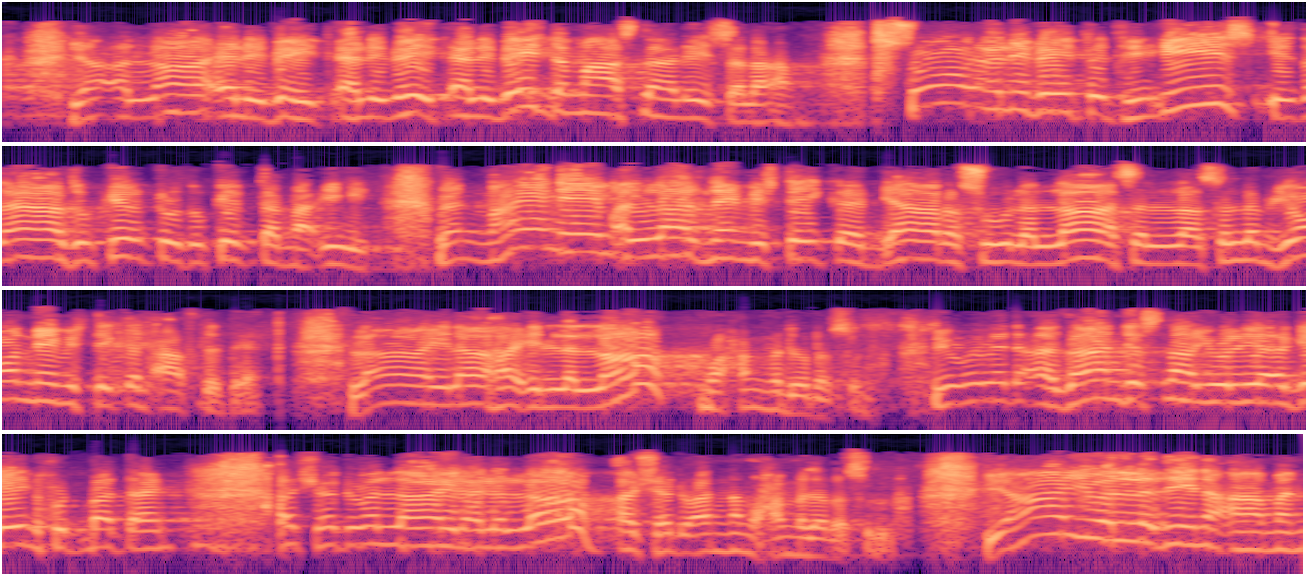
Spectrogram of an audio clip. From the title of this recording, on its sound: Jumah Lecture at Rainbow Masjid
